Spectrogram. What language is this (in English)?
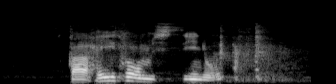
Kabyle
